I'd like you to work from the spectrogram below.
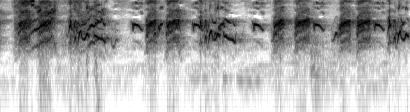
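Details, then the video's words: Sooty-headed bulbul lure for bird trapping, with loud, scratchy chattering phrases from several birds, each burst ending in slurred descending notes. "Suara Pikat Burung Kutilang Ampuh"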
